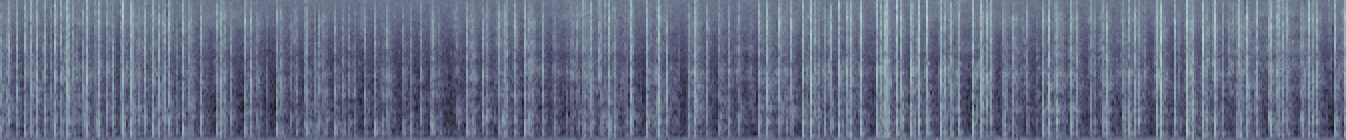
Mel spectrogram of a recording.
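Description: Objects being handled close to the microphone for ASMR: a dense, unbroken run of rapid clicking, tapping and crackling, several sharp ticks a second, growing louder a little after halfway.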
